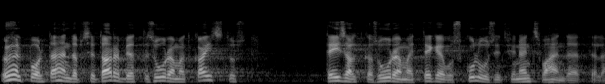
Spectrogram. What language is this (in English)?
Estonian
